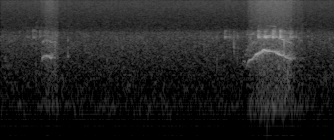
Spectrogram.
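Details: Domestic mother cat beside her kittens, giving a short faint call followed by a louder rising-then-falling meow lasting about half a second, in a quiet indoor room.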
